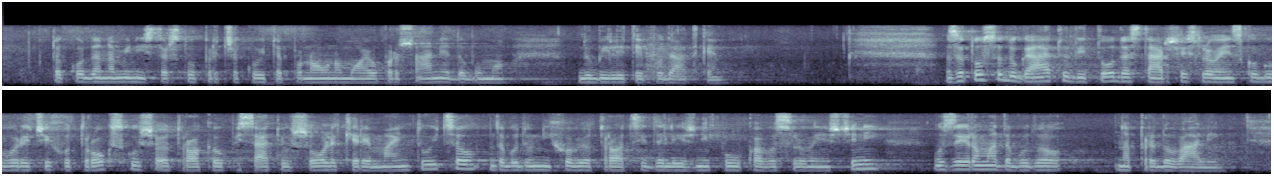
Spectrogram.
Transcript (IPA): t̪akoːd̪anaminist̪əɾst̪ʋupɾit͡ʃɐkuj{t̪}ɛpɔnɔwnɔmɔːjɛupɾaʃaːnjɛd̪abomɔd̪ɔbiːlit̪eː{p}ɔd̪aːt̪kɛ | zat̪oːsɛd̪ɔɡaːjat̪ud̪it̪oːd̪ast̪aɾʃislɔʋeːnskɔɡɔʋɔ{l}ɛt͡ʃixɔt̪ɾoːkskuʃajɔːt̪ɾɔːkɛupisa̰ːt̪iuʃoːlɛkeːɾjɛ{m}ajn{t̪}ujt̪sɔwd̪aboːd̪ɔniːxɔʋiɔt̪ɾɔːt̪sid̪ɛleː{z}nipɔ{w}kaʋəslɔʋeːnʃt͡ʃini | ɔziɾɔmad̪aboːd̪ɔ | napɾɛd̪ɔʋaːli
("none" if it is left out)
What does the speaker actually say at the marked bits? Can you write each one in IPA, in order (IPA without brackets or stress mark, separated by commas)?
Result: t̪, p, ɾ, m, t̪, ʒ, u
